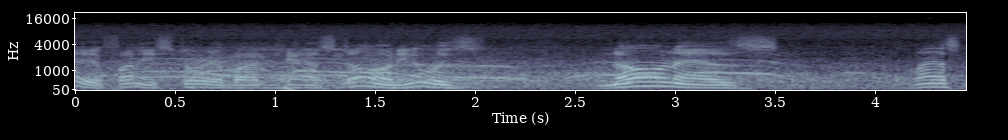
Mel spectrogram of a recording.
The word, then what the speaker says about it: Castone: Toby Castone on the stop. I'll tell you a funny story about Castone.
